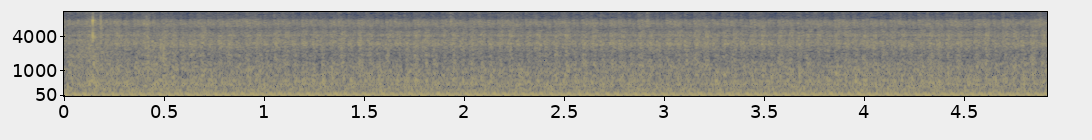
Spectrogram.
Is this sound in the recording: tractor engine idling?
yes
